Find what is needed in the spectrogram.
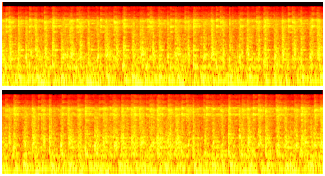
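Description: Kuntulan percussion ensemble: many terbang frame drums struck by hand in fast, dense interlocking patterns over deeper beats from large barrel drums, keeping up a steady, loud groove.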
